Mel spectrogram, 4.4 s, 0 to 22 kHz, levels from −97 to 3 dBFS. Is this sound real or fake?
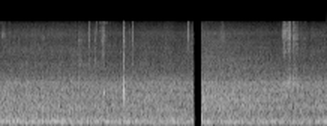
real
